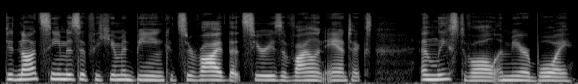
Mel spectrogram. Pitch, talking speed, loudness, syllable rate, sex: 200 Hz, 240 wpm, -19 LUFS, 5.7 syllables/s, female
